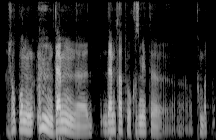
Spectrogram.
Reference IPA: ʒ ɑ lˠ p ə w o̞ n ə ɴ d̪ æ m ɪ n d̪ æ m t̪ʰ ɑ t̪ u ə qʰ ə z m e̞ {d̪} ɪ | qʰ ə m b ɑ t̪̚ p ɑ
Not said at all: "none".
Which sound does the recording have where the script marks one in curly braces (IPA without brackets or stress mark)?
t̪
